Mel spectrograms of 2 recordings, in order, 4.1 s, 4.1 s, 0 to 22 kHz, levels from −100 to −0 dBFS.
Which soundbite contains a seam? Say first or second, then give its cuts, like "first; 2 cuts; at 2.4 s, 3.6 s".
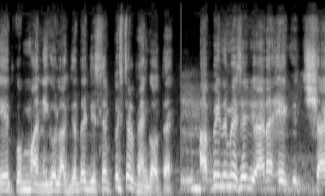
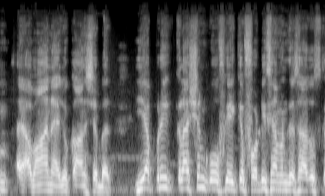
first; 1 cut; at 2.3 s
